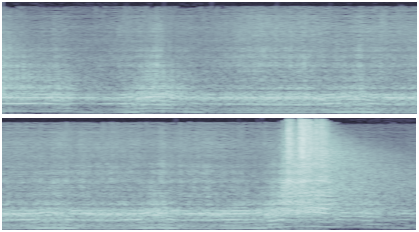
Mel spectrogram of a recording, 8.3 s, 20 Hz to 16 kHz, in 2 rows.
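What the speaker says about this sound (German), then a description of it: "Es ist Musik und die 8-Zylinder machen eine wunderbare Musik." A Maserati V8 engine rumbles loudly and steadily close by, with deep pulsing exhaust tones that rise and fall through repeated revs, ending in a sharp, bright surge near the close.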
